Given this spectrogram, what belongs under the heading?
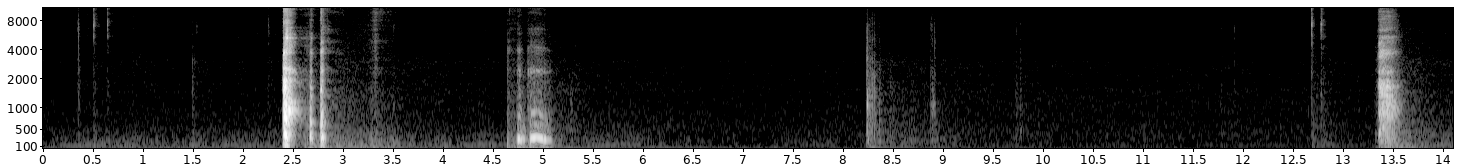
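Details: Summer cold during a live stream: a few short, dry coughs and a throat clear separated by silence.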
